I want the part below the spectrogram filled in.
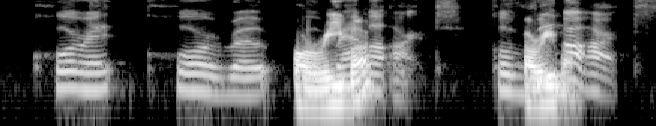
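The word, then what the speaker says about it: Coereba: Koriba. Coreba art. Coreba Koriba. art. Yeah. So Promise. Kariba is the scientific name for the banana quid.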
